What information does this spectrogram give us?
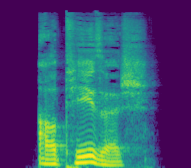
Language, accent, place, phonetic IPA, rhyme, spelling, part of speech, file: German, Germany, Berlin, [aʁˈteːzɪʃ], -eːzɪʃ, artesisch, adjective, De-artesisch.ogg
- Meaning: artesian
